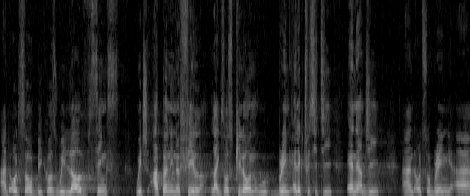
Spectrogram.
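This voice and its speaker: Using fairly even intonation, a man with a French accent and a fairly high pitch talks at a fairly slow pace. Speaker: company co-founder, design presenter. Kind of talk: conference presentation. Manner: halting, with many repetitions and fillers.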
